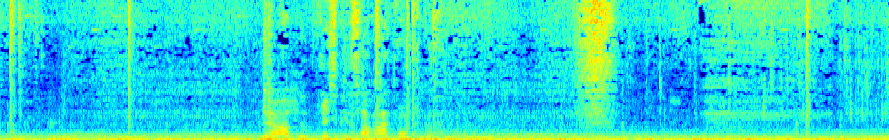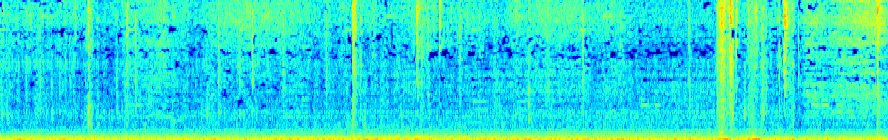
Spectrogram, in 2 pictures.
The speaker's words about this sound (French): Allez c'est parti, on fait un petit tour en roulant, comme ça vous verrez ce que ça donne. Bon c'est une autre voiture, hein, mais bon,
